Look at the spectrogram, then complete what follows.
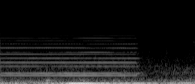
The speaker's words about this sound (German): Schön, dass wir jetzt einen Hupen von uns drauf haben.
